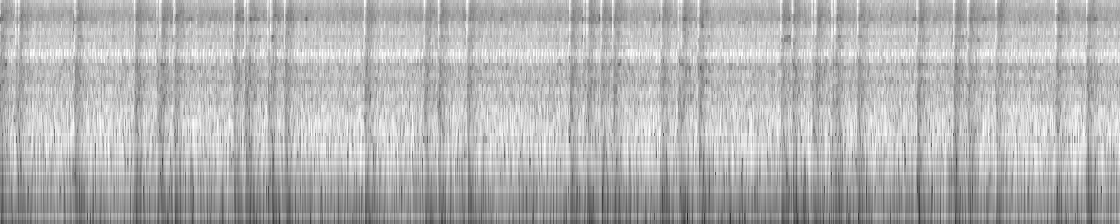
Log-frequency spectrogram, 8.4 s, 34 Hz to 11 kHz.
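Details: 2011 Suzuki SX4 with M15A engine, Indonesian market spec: sharp, uneven clicks snapping over a steady idle hiss from the AC compressor.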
